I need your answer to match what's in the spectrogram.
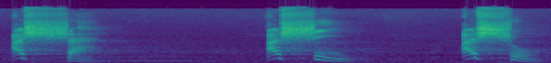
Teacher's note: sifat at-tafashi, yaitu menyebarnya angin di dalam mulut kita.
